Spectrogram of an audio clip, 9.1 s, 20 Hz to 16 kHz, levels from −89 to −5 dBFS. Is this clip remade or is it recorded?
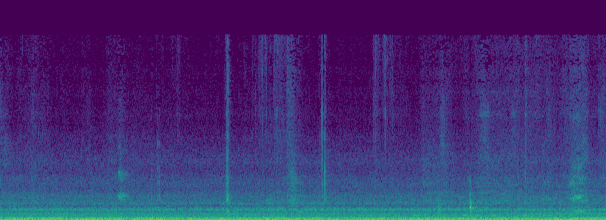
recorded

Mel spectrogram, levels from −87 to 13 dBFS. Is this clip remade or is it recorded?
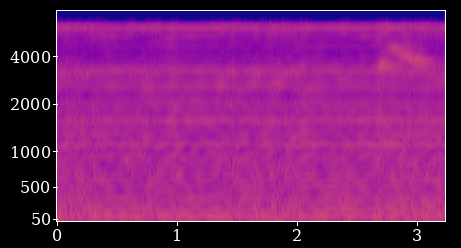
remade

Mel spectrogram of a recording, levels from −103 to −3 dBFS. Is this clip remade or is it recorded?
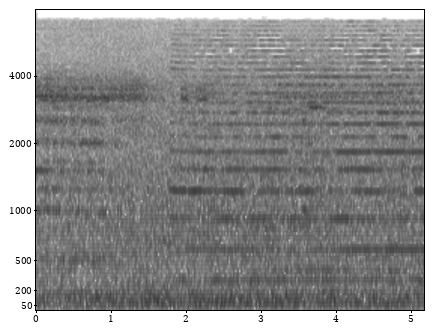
recorded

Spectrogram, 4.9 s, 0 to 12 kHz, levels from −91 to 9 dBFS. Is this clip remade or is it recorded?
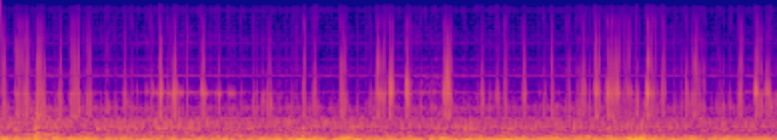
remade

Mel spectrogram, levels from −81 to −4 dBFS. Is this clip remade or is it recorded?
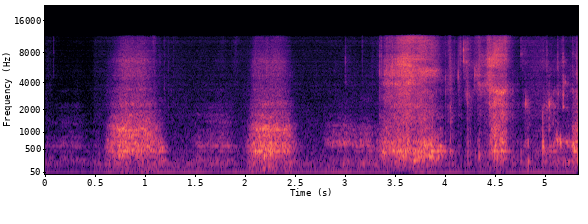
remade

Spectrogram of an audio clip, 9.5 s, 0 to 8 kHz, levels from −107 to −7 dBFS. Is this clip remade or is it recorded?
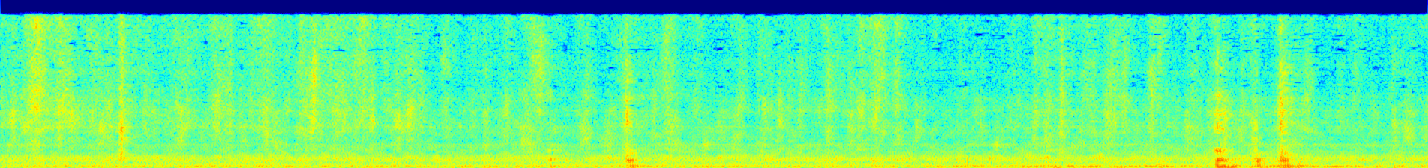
remade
